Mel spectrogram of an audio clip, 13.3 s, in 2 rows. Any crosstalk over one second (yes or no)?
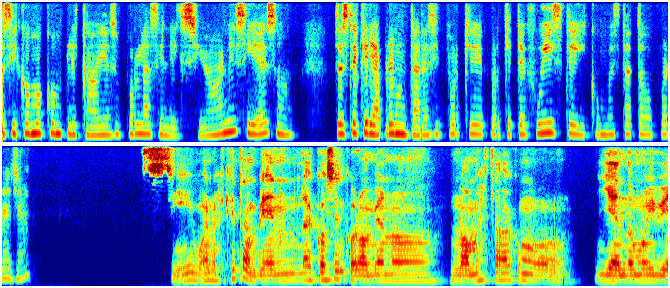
no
